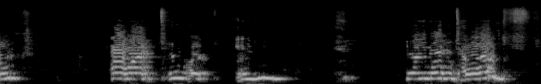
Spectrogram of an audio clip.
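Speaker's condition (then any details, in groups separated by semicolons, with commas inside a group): Cerebral palsy; own voice needs subtitles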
